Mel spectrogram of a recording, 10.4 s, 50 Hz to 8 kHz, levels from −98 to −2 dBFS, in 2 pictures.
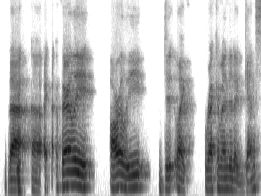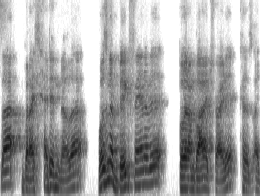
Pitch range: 115-140 Hz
